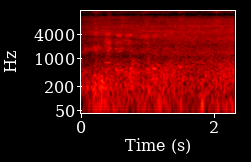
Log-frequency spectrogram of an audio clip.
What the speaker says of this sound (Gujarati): આ છે જુદારપુરનો દરિયો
